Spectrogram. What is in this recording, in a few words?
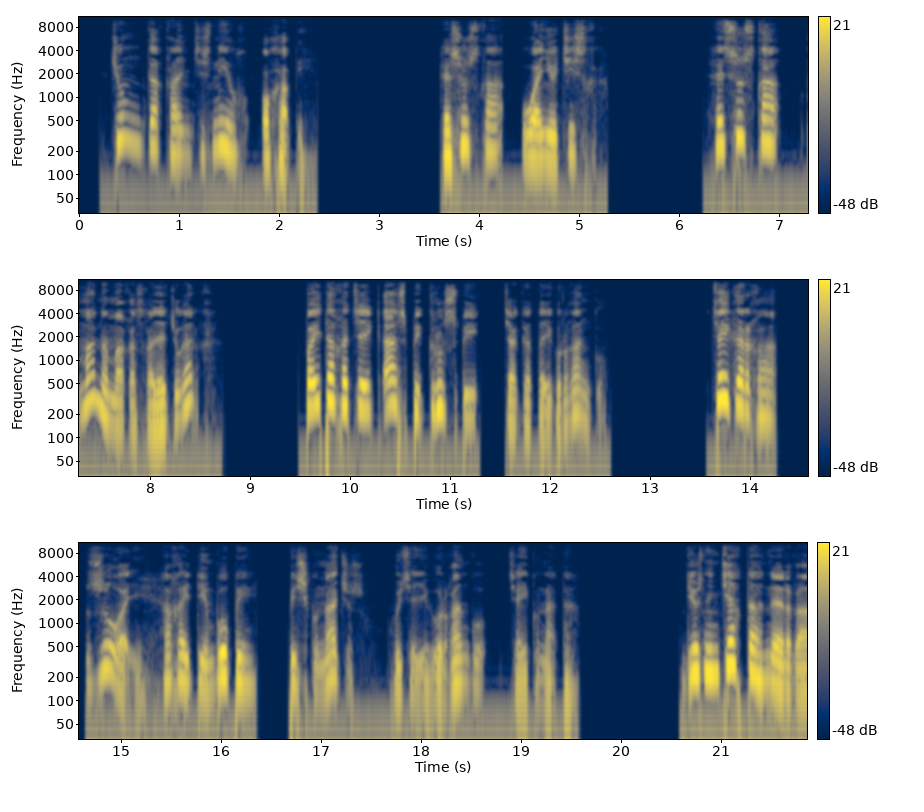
good news quechua bolivian sucre; bible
